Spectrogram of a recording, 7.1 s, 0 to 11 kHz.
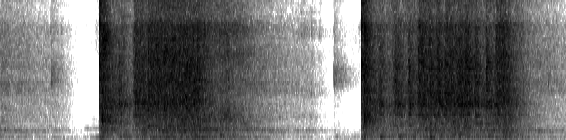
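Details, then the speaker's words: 1983 Jeep Scrambler barn find, sat 4–5 years, gas poured down the carburetor: two cranking bursts, each catching with a short rough fire before fading; runs only on priming gas, owner unsure if underfuelling or flooding. "I'm not sure if I'm putting enough of gas in there or flooding her out"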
